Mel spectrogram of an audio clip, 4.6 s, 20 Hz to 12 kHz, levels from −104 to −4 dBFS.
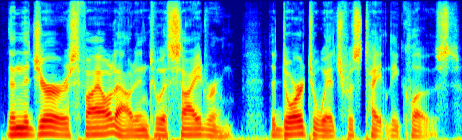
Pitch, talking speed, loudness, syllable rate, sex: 105 Hz, 210 wpm, -17 LUFS, 5.0 syllables/s, male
